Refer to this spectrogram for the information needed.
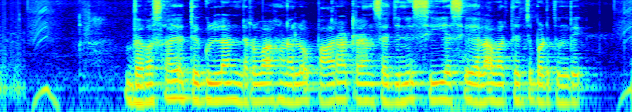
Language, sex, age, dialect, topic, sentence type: Telugu, male, 18-24, Utterandhra, agriculture, question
